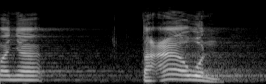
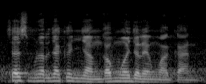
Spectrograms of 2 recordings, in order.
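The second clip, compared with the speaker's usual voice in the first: much softer and lower, offering food; soft selfless fib; 6 semitones lower, 12 dB quieter than usual. Retold or imitated. Hungry man telling his friend to eat first, softly. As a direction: quietly brush it off so the friend eats.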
